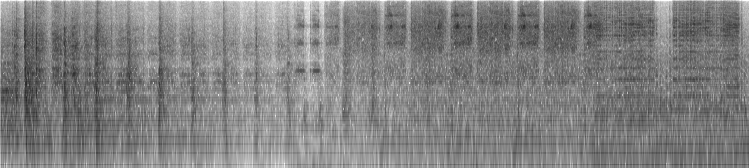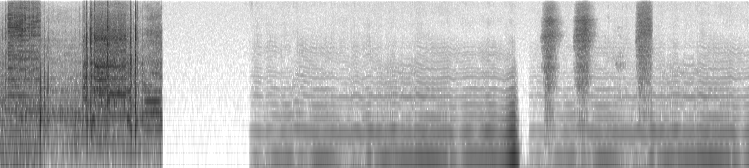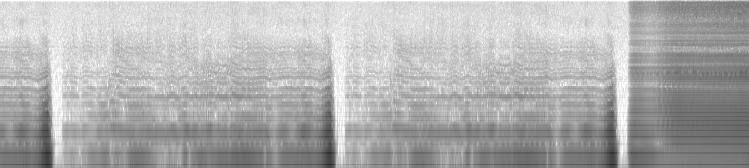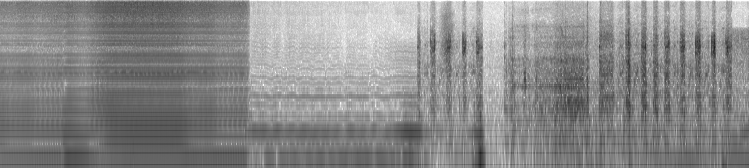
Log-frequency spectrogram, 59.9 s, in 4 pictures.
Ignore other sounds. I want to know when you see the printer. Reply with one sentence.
You can hear the printer from 0.0 to 18.2 s and from 53.2 to 59.8 s.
